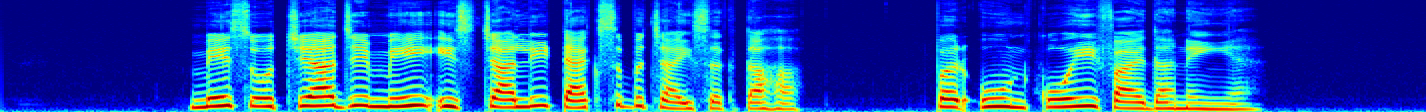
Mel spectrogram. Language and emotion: Dogri, sad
